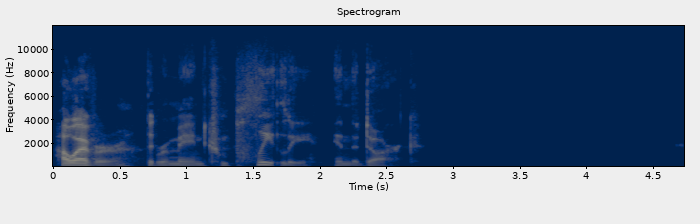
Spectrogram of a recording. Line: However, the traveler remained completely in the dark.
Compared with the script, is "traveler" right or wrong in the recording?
wrong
